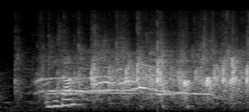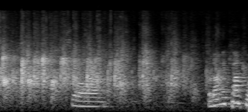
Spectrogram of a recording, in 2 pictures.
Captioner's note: applause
